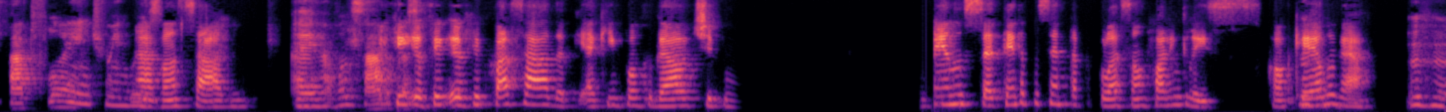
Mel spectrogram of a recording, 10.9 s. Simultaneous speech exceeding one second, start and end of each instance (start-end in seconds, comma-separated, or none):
none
